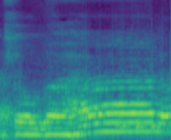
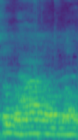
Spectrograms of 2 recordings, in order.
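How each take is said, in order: First: It is said slowly and drawn out. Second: It is said at a normal pace.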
